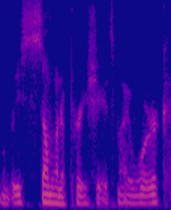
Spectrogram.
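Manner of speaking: very quiet, muttered whisper. After being called reliable, the character whispers to himself: Brandel whispering to himself. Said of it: "just kind of whispers to himself".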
